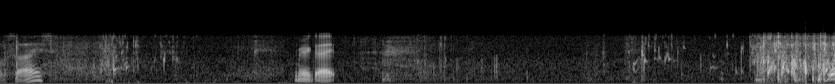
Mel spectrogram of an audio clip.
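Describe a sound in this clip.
Shallow water splashes around a hand.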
